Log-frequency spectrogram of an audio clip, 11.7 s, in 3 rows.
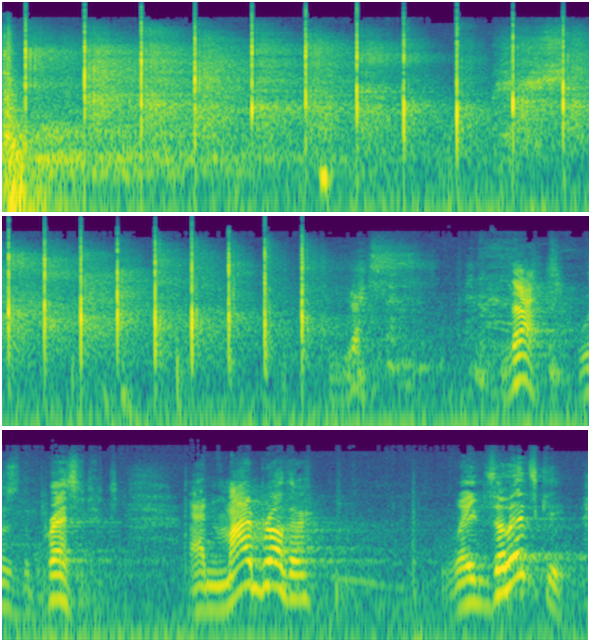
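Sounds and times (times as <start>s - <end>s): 
lone person clapping slowly: 0.1s - 6.2s
speech: 7.3s - 10.1s, 10.8s - 11.7s.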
